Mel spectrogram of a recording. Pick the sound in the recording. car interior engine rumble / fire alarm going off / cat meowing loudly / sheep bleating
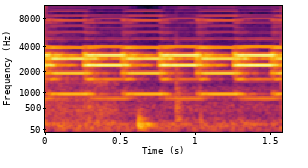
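fire alarm going off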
